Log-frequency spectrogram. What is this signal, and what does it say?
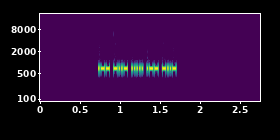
Morse code, heard as a keyed tone, about 77 wpm, 700 Hz. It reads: WX5WX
